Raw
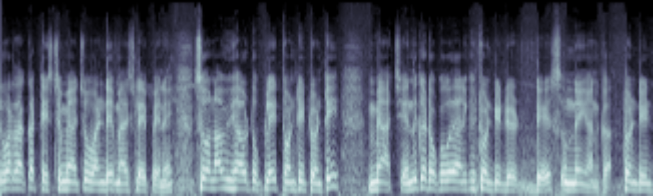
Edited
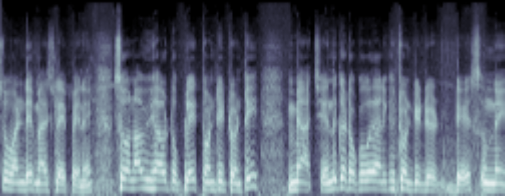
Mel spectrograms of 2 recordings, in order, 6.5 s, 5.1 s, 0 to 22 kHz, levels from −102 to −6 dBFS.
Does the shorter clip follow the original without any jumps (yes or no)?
yes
